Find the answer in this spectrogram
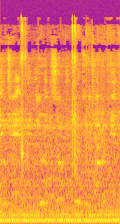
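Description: A steady low hum, with a couple of short soft crunches as a seaweed-wrapped onigiri is bitten and chewed.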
